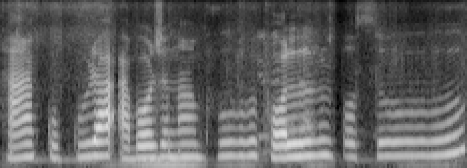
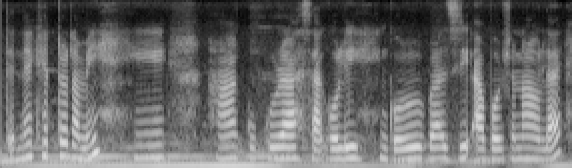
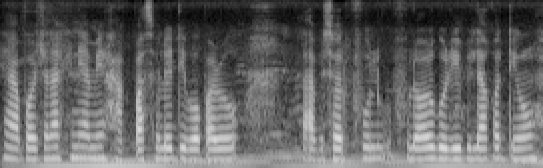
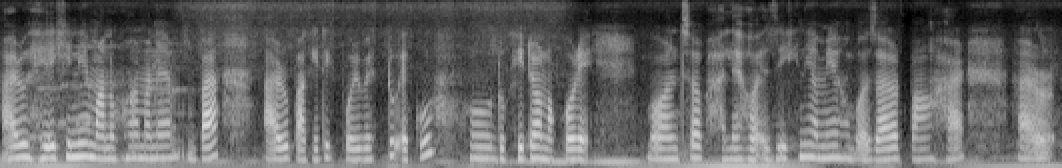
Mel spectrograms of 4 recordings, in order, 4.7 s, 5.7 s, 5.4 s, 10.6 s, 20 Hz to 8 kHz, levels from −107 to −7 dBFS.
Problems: none marked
